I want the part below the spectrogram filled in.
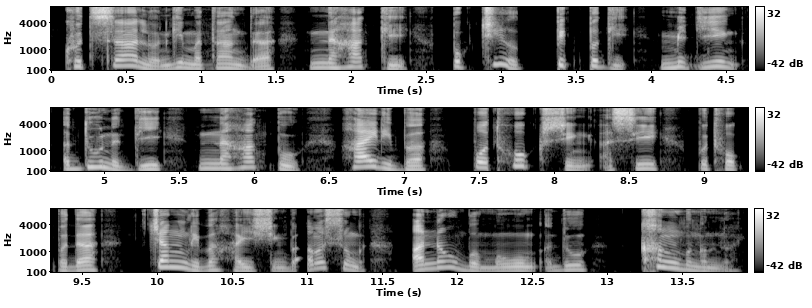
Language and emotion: Manipuri, disgusted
